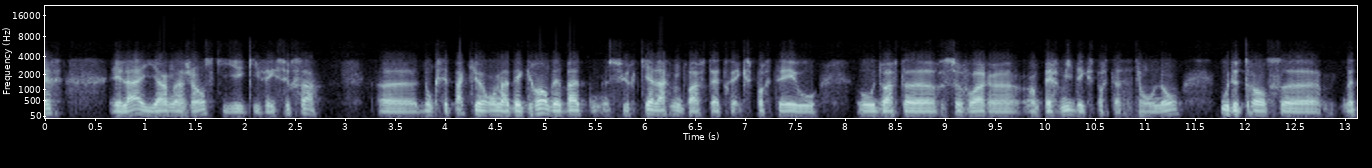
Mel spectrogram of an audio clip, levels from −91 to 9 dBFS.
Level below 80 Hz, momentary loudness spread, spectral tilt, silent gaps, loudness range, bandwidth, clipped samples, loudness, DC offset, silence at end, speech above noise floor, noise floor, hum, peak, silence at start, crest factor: -52 dBFS; 11 LU; -9 dB/octave; none; 3 LU; 4.7 kHz; under 0.1%; -17 LUFS; under 0.1%; 0 s; 33 dB; -49 dBFS; none; 0 dBFS; 0 s; 16 dB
